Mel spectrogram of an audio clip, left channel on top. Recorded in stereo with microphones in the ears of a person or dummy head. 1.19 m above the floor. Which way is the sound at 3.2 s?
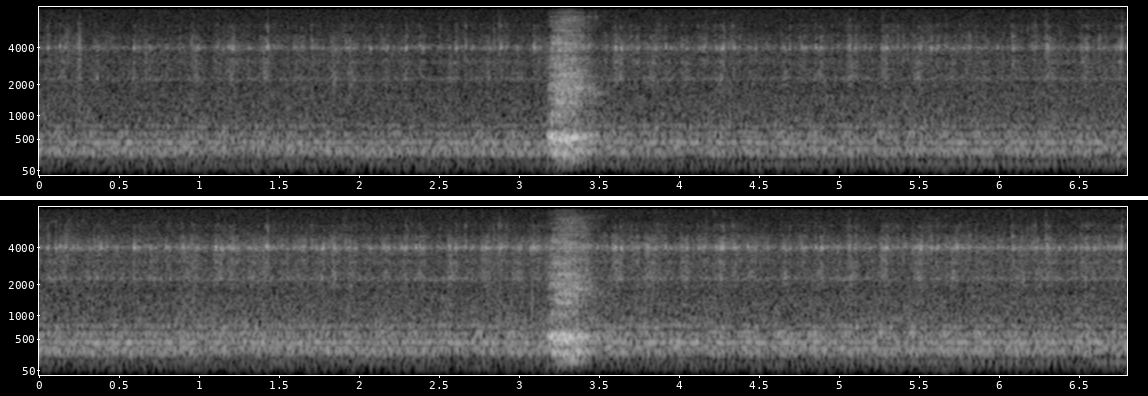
20° left (ahead or behind).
